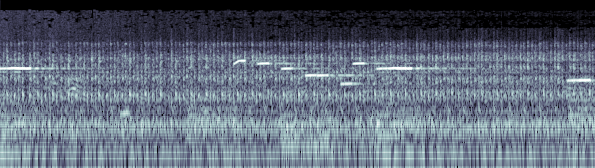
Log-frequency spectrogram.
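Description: Background music: a short high melodic phrase that repeats about every three and a half seconds, over a steady low bed.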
